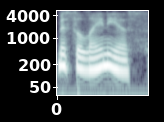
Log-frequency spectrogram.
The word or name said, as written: miscellaneous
